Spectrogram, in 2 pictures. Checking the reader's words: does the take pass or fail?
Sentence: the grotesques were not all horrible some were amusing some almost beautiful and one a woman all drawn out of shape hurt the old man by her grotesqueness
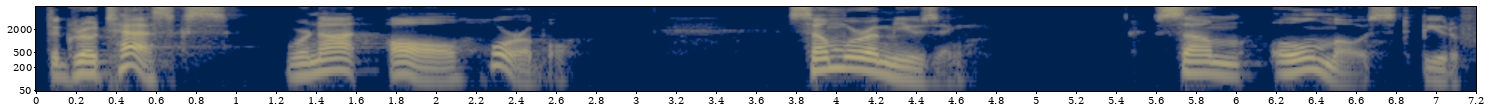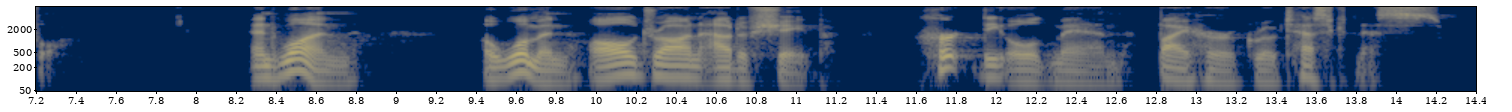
pass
